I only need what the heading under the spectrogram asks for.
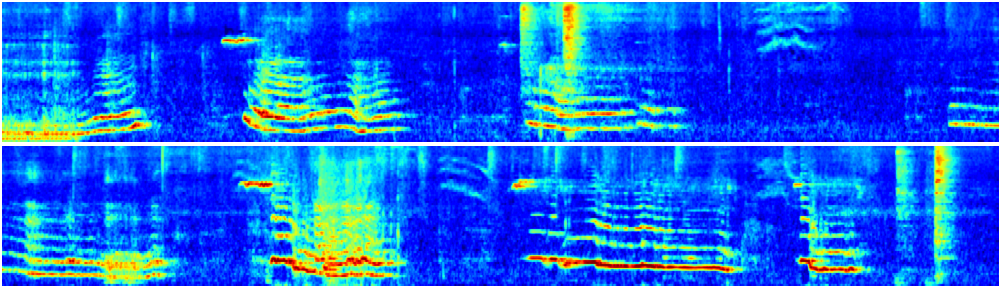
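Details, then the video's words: Mansu, a dog that wakes its owner every morning with a strange sound, sleeping indoors with the air conditioner on in hot weather: wavering, moaning howls with sliding pitch, delivered in bursts of one to two seconds separated by short pauses. "아침마다 알수없는 소리를내며 주인을 깨우는 강아지"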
